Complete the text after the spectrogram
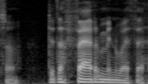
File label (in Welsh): "fferm" Welsh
